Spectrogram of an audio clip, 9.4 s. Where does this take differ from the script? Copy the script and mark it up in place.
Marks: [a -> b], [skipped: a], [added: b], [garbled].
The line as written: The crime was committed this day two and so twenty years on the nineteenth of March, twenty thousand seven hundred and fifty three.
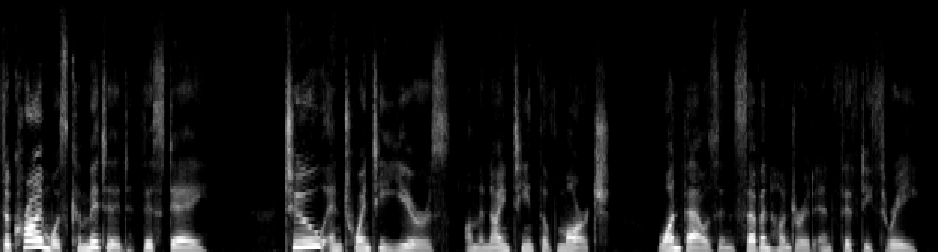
The crime was committed this day two and [skipped: so] twenty years on the nineteenth of March, [twenty -> one] thousand seven hundred and fifty three.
